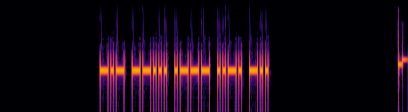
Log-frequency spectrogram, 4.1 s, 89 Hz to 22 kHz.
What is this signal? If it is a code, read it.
Morse code, heard as a keyed tone, about 44 wpm, 700 Hz. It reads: K7JFD
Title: NA SOTA Activator Callsigns 45wpm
